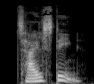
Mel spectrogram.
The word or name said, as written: teglsten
